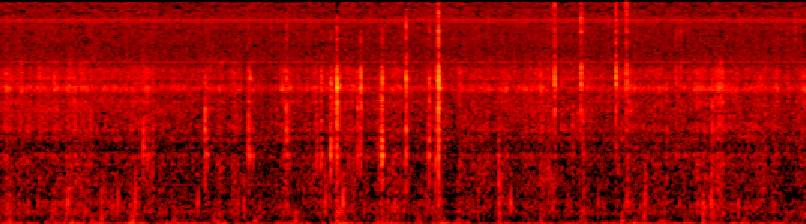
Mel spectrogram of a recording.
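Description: Near silence, broken by faint, irregular clicks and ticks from a mountain bike rolling over a sandy dirt trail, bunched mostly in the middle.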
